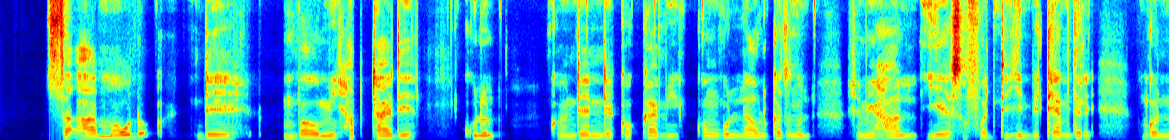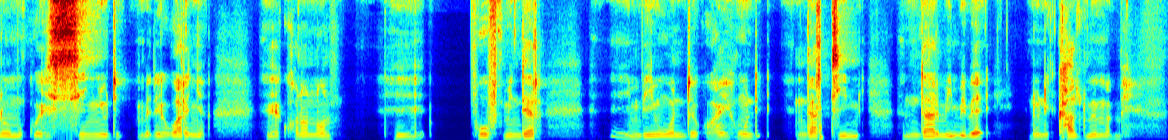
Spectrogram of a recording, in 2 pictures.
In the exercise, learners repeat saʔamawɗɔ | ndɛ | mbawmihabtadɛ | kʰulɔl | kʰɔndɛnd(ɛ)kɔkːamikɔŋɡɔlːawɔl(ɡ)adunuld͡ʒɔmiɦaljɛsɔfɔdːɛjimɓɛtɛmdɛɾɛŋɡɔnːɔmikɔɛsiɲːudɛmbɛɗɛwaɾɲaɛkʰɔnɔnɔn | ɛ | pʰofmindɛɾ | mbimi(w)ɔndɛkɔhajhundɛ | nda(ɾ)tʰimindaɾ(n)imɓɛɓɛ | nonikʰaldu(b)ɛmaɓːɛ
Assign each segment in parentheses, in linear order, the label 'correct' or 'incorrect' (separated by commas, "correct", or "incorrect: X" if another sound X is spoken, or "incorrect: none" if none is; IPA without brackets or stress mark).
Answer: correct, correct, correct, correct, incorrect: m, incorrect: m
